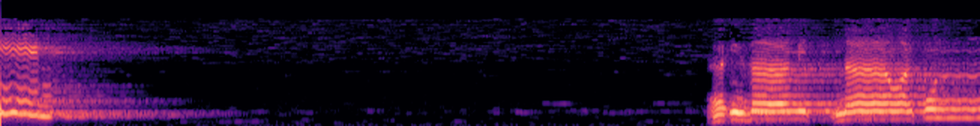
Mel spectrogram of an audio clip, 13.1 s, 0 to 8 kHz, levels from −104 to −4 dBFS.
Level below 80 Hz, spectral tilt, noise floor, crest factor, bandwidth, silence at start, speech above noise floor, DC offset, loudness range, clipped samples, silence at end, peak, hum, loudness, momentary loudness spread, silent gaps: under -90 dBFS; -10.5 dB/octave; -84 dBFS; 18 dB; 4.5 kHz; 0 s; 62 dB; under 0.1%; 13 LU; under 0.1%; 0 s; -8 dBFS; none; -23 LUFS; 12 LU; none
